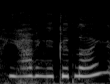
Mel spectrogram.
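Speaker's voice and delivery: very high, stiff, uptight voice. Retelling a woman greeting the speaker, imitating her uptight voice. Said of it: "The most absolute like tight ass voice".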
